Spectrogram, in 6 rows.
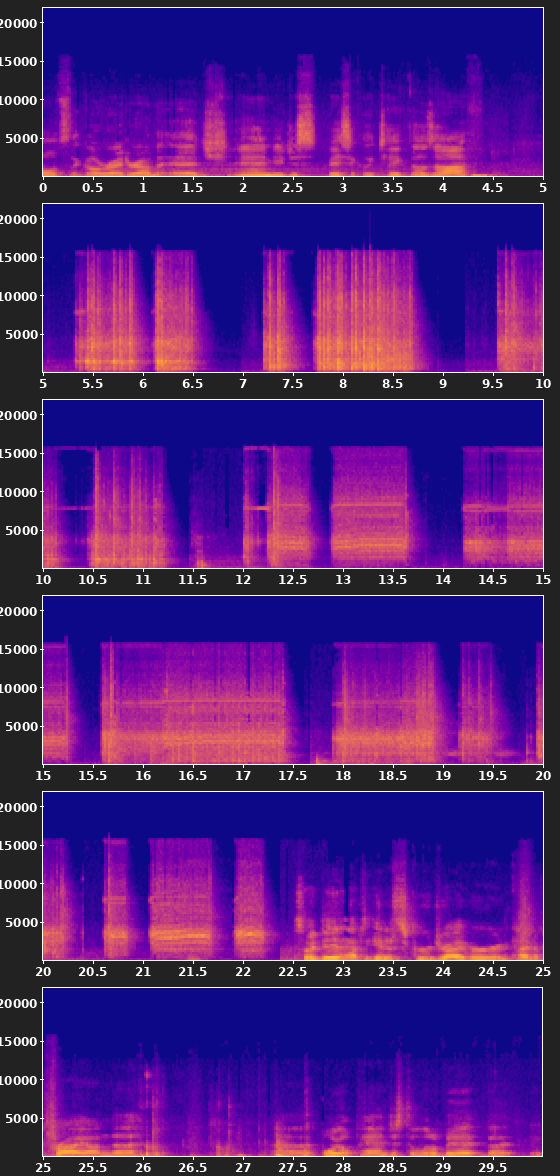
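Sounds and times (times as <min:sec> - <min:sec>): ratchet wrench bursts: 0:05.3 - 0:08.8, 0:12.0 - 0:22.4.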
